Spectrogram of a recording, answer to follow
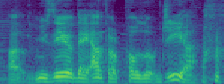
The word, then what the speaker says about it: Museo de Antropología: We're going to take you over to the Museo de Antropología, is how it's pronounced in Spanish.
